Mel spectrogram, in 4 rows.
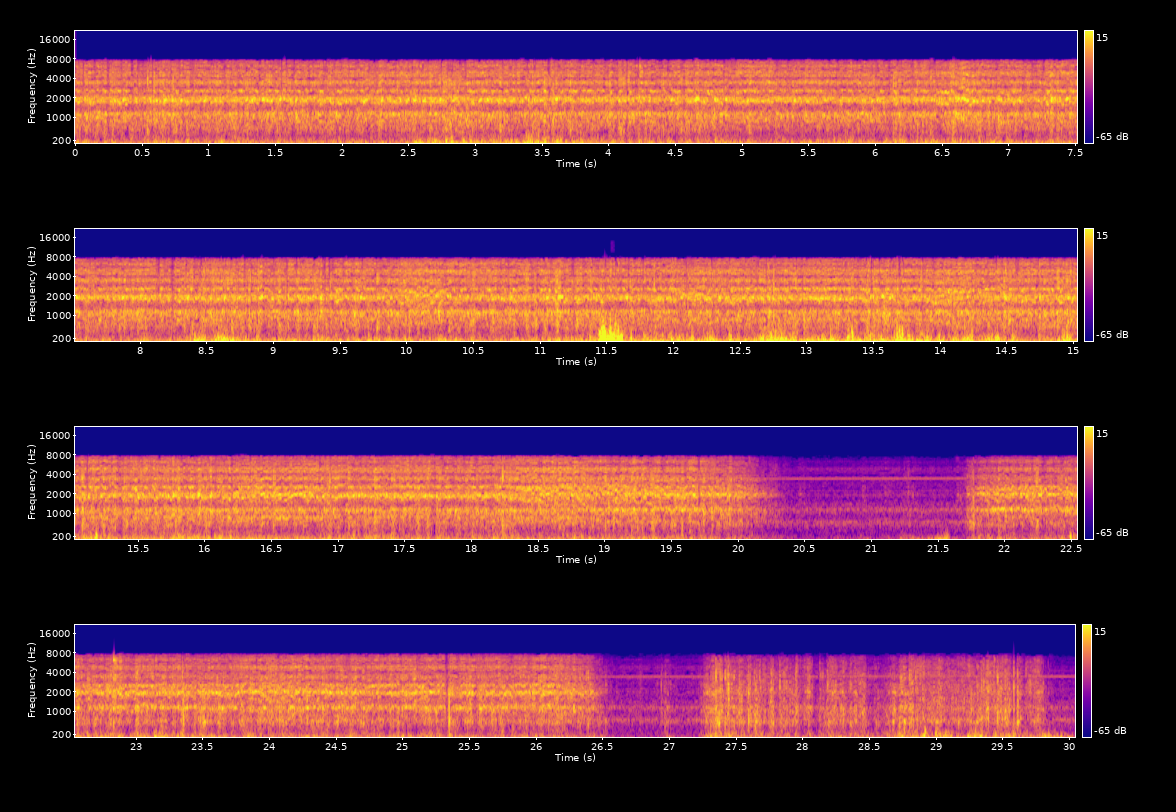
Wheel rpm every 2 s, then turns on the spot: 230, 230, 230, 230, 230, 230, 220, 230, 220, 180, 20, 140, 160, 50, 30.
26-30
